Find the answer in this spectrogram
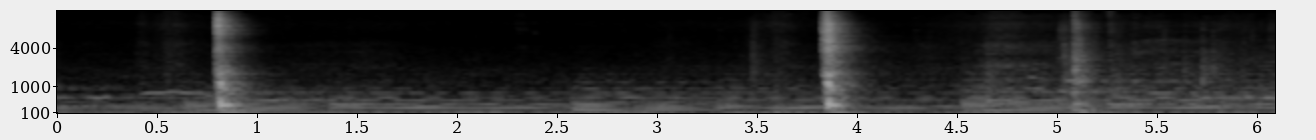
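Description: Two steel-tip darts hitting a bristle dartboard with sharp thuds about three seconds apart, then a fainter knock near the end, over background music.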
